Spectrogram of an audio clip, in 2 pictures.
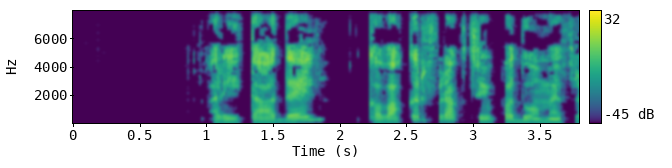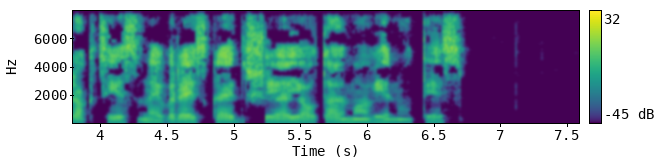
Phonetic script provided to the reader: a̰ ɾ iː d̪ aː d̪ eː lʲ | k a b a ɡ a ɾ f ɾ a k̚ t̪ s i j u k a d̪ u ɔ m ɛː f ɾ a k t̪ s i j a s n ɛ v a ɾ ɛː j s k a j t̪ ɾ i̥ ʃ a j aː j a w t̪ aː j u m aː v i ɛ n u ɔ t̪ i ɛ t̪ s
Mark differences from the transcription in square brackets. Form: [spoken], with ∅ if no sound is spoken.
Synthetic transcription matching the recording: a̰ ɾ iː [t̪] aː d̪ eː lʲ | k a [v] a [k] a ɾ f ɾ a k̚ t̪ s i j u [p] a d̪ u ɔ m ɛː f ɾ a k t̪ s i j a s n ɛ v a ɾ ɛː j s k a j [d̪] ɾ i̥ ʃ a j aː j a w t̪ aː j u m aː v i ɛ n u ɔ t̪ i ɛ [∅] s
